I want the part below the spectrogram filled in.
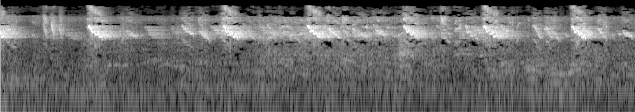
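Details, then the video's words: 'Ciak ciak' calls of a male lemon-bellied white-eye from Lombok, played to prompt stalled birds to sing; high sweeping chirp bursts recurring about once a second. "Pancingan Kecial Kuning Malas Buka Paruh"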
